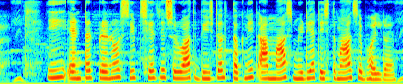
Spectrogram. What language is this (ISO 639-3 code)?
bho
